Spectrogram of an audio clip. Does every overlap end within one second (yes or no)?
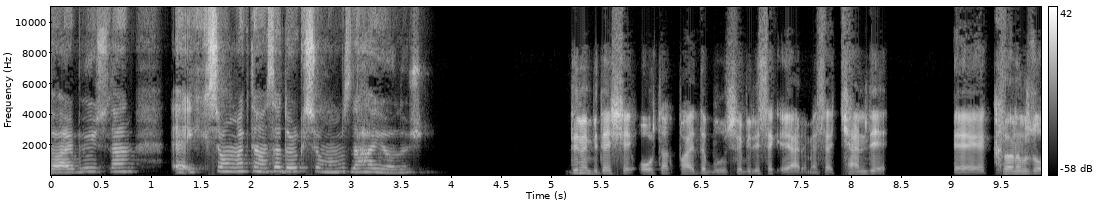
yes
